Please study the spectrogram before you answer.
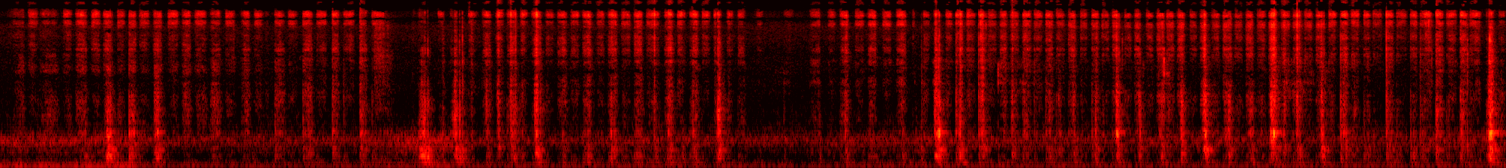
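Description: A thin wooden stylus held in the fingertips scratches small areas of a black coated scratch-art paper page. Soft, dry scratching strokes come in quick, uneven bursts with brief pauses, each stroke short and without ring. The sound stays quiet and close, with a faint bright rasp over a low papery rustle.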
